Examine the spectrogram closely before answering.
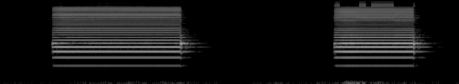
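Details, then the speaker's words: Renault Spider indicator tell-tale project, bench test of the first candidate buzzer: two long, piercing high-pitched buzzes of about 1.5 s each with a gap between. It works. "that's what that one sounds like this one here is piercing so i think that one's a no"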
